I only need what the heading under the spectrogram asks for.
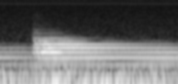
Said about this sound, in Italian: Uccel, la squilla vicino il rito annunzia.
